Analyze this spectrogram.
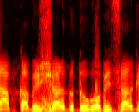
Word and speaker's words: विसर्ग: एक में आपका विसर्ग, दूगो विसर्ग है, एक में नहीं, इसको विसर्ग बोलते हैं और इसका उच्चारण ह होता है, अस्थ।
